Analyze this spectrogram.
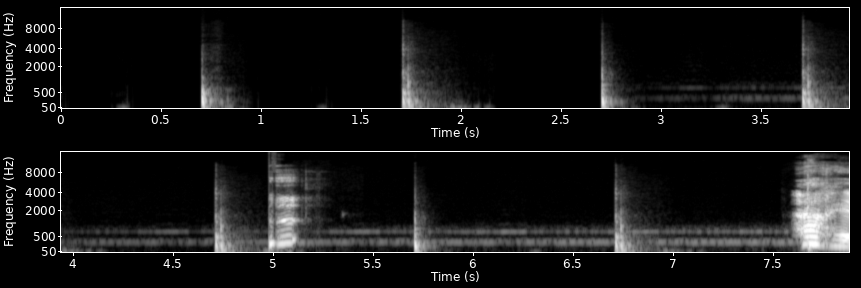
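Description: Wooden blocks knock softly as they are placed, about once a second.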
